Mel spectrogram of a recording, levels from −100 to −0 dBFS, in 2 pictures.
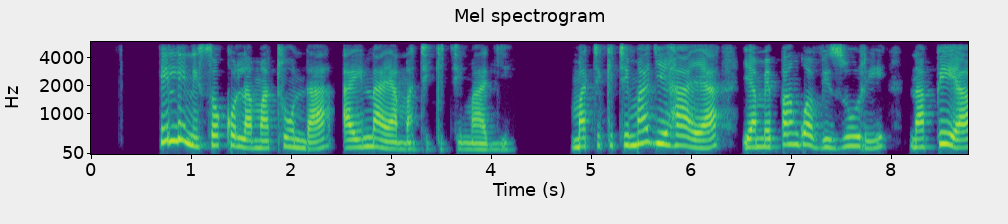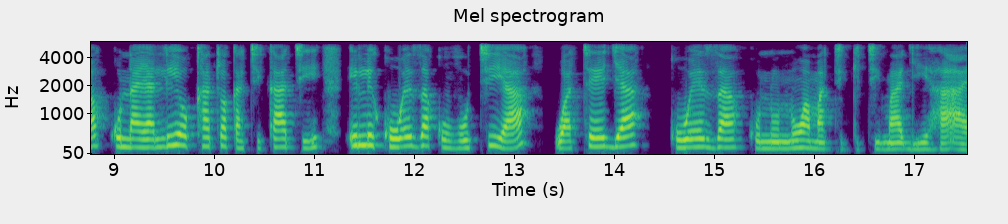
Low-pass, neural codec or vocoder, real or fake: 5.4 kHz; vocoder, 24 kHz, 100 mel bands, Vocos; fake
